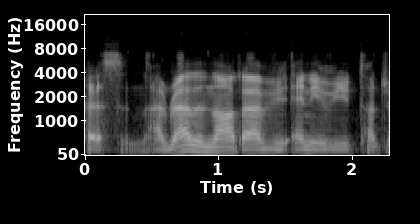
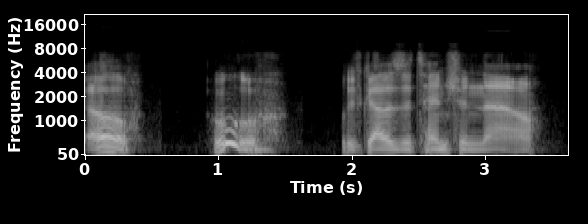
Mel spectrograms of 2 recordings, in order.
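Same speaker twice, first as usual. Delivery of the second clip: skull voice chuckling while speaking; 4 dB louder than usual. Voicing a skull that starts to laugh: laughing skull voice. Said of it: "the skull, like, starts to laugh. He's like".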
